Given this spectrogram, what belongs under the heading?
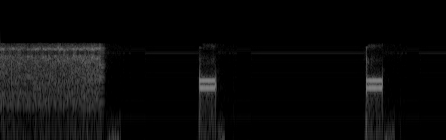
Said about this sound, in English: Yeah, just some Roger beep over and over again.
